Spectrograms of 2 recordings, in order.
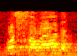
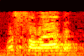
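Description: Both takes have the same delivery.

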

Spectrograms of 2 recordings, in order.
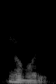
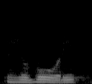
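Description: First: The first vowel is an open 'a' sound. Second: The first vowel is a rounded 'u' sound. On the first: The speaker calls it wrong. "نطقتها الزبوري كذا" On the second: The speaker calls it right. "لا زبوري بالضم"

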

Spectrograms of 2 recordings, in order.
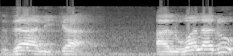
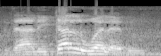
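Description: First: The words are separated with a glottal break. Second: The words are joined without a glottal break. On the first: The speaker calls it wrong. "ah ini enggak bagus" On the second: The speaker calls it right. "maka kita sambung bacanya"

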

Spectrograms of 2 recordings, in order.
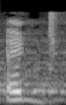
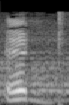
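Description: First: The j is overdone and sounds like d. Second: The j is overdone and sounds like d.

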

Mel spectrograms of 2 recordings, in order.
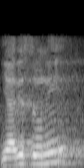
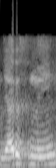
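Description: First: A short u vowel comes before the final -ni. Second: No vowel comes before the final -ni. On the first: The verb describes the heir as a quality. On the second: The verb is the result of the request. "Kalau dibaca dengan yarisuni misalkan"

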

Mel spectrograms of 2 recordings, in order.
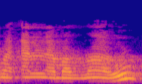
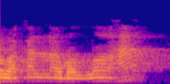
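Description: First: Allah ends with a u vowel. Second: Allah ends with an a vowel. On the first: God spoke to Moses. The speaker calls it right. "Tadi yang benar wa kallamallahu" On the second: Moses spoke to God. The speaker calls it wrong. "kemudian dibaca wa kallamallaha"

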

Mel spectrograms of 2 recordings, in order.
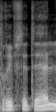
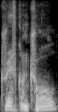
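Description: First: The second word is spelled out as letters. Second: The second word is said as control. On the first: This is how French speakers say it. "En français, on dit plutôt, j'ai l'impression" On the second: This is how English speakers say it. "en anglais, les gens ont plutôt l'air de dire"

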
